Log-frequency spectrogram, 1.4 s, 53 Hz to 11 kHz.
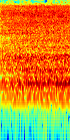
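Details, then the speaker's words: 2007 Toyota Aurion after full service and power steering pump leak treatment, steering turned full lock: steady even hum with faint whirr, no knocks or misses; engine now quieter, normal smooth idle. "Okay, it looks like it. And I can hear the engine will more quieter,"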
